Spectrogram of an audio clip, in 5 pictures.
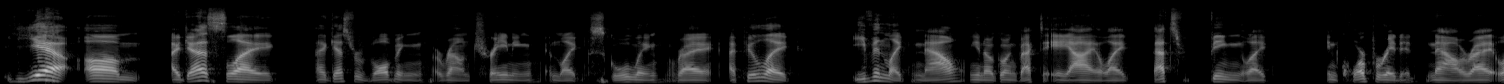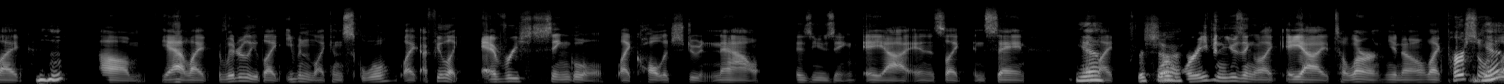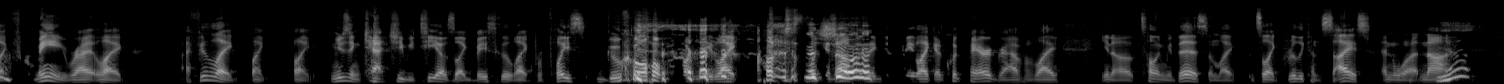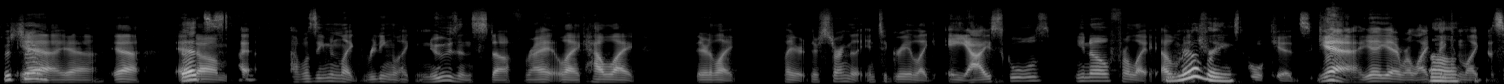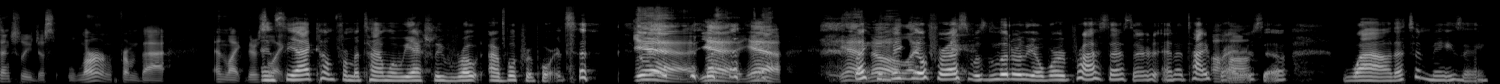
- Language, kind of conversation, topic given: English, unstructured, What changes or milestones do you hope to experience in the next few years?
- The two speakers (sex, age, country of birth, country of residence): female, 55-59, United States, United States; male, 20-24, United States, United States
- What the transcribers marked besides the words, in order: other background noise; stressed: "every single"; laughing while speaking: "Google"; laughing while speaking: "I'll just"; laugh; laughing while speaking: "For sure"; laugh; chuckle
